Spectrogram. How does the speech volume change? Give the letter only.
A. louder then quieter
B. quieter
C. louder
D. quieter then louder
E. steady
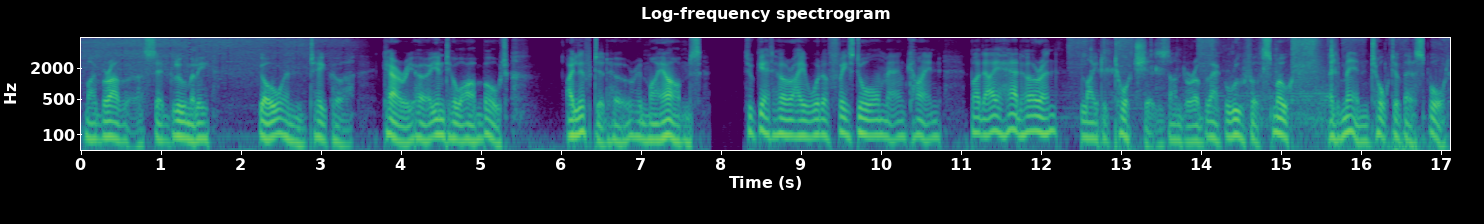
E.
